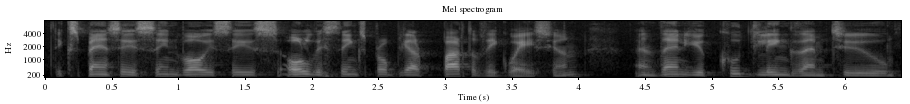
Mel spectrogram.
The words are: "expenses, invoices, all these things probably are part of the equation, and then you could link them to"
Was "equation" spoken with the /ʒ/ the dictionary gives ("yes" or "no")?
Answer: no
